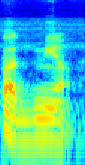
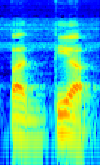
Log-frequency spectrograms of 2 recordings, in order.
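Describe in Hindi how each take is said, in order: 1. यह सामान्य गैर-पूर्वी तरीके से बोला जाता है। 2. यह पूर्वी बंगाली तरीके से बोला जाता है। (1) "जैसे कहा जाता है पाद पद्म्य" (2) "बंगाल में अगर आ जाते तो वहां पर कहते हैं उसे पाद पद्य"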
